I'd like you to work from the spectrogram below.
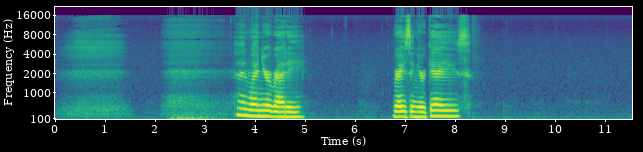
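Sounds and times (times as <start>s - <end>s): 
long slow deep breathing during a guided relaxation: 0.0s - 3.7s
speech: 3.6s - 5.0s, 6.8s - 8.4s.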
